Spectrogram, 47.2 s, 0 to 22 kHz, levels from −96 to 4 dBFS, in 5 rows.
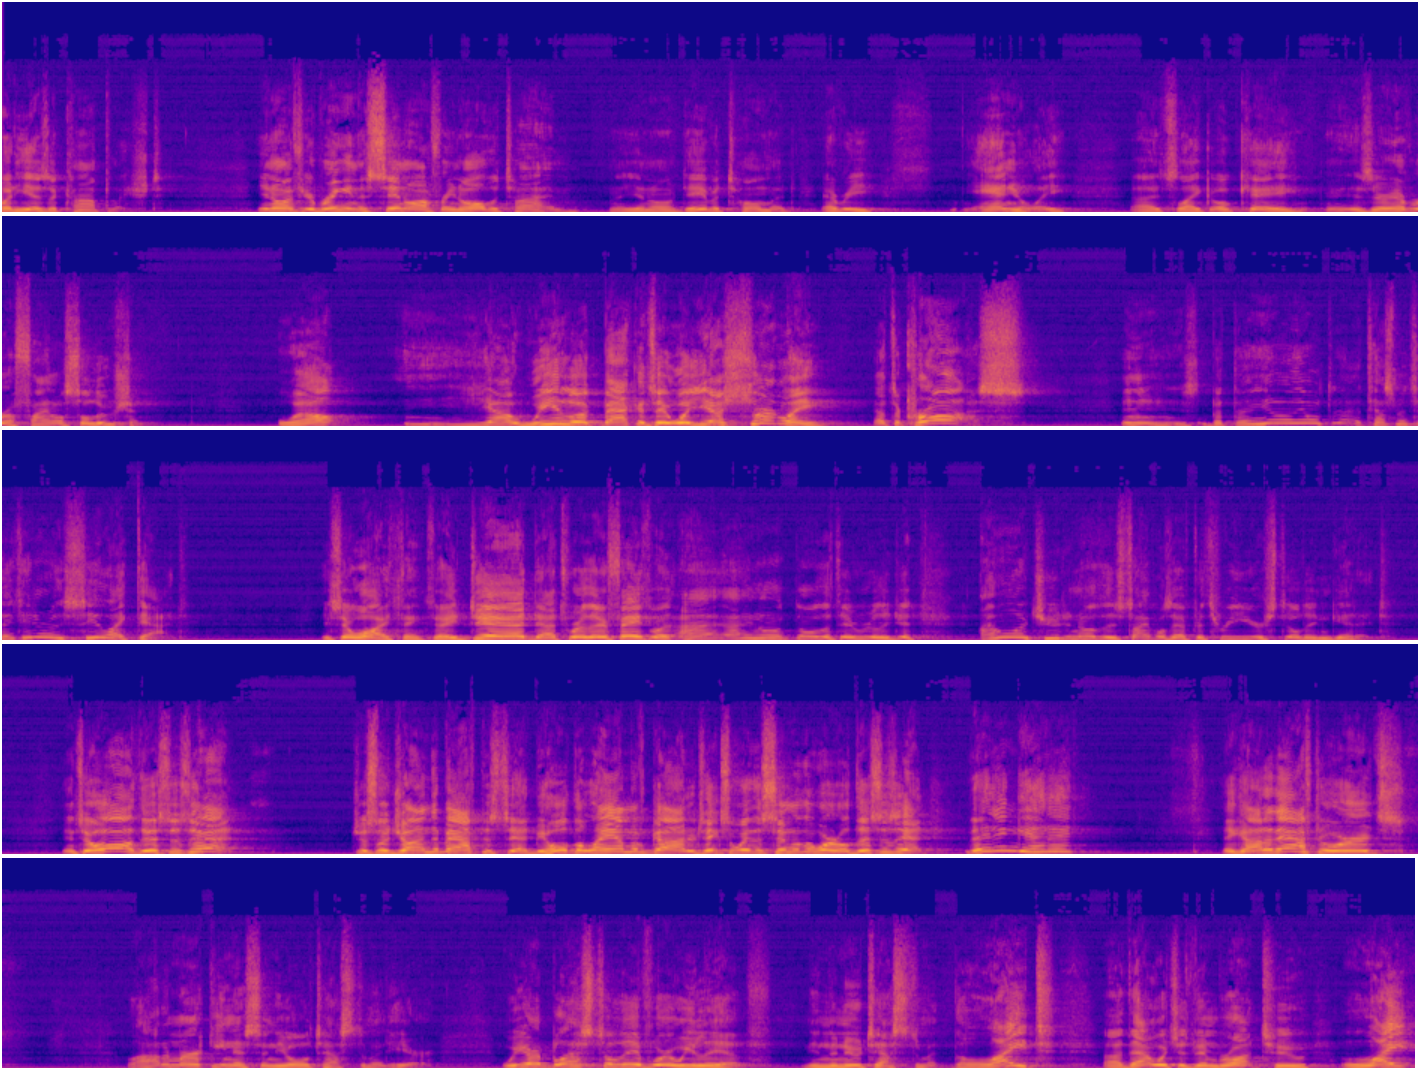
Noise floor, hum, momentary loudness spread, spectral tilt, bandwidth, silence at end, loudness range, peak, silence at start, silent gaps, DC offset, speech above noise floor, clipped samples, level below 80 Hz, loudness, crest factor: -62 dBFS; none; 16 LU; -4 dB/octave; 16 kHz; 0 s; 10 LU; -10 dBFS; 0 s; none; under 0.1%; 33 dB; under 0.1%; -80 dBFS; -29 LUFS; 20 dB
